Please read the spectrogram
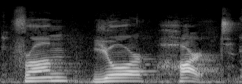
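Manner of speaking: "From your heart" very slow, each word apart; weighty, spaced-out "From your heart"; deliberate emphasis. Shown as a demonstration. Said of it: "What are the next three words?".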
